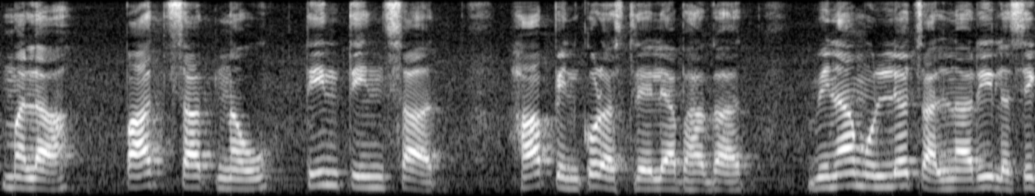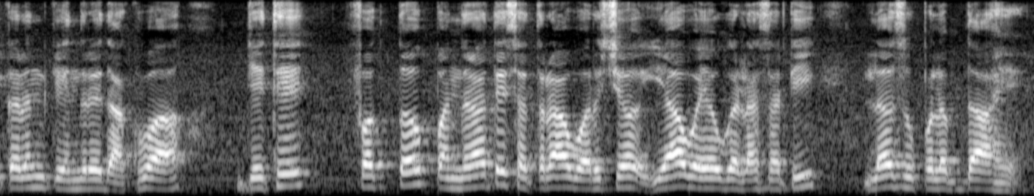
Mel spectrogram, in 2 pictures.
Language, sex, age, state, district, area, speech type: Marathi, male, 30-45, Maharashtra, Yavatmal, urban, read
